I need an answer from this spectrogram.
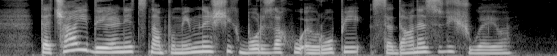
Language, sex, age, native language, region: Slovenian, female, 18-29, Hungarian, Pomurje region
